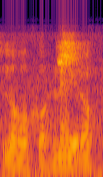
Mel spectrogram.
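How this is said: The first S is aspirated; final S dropped. "an accent that also aspirates the first S"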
